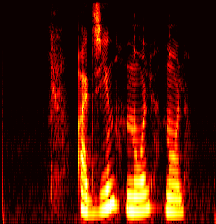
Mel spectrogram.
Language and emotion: Russian, neutral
